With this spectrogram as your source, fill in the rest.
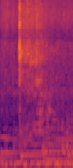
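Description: Taro pieces frying in a pan for a Bengali fish-head vegetable dish, with a steady close sizzle and a brief stirring scrape partway through.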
